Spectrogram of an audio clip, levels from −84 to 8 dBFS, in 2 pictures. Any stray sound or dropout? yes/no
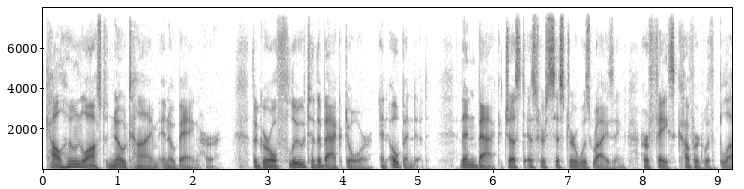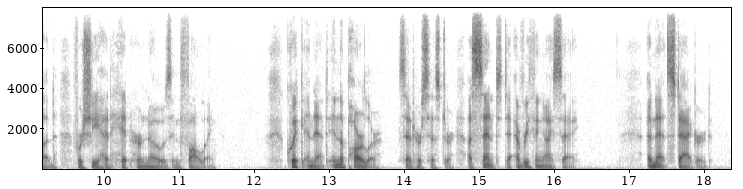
no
